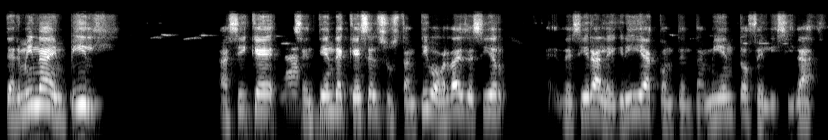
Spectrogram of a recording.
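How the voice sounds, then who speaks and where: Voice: mid-range voice, lively intonation, normal speed. A language teacher giving an online lesson, patiently repeating and spelling out sounds.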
